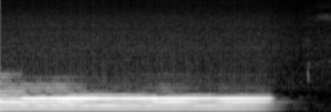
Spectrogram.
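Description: A tuba sounds a single sustained A flat, fingered on the first valve, rich and steady for nearly three seconds before cutting off cleanly into silence.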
